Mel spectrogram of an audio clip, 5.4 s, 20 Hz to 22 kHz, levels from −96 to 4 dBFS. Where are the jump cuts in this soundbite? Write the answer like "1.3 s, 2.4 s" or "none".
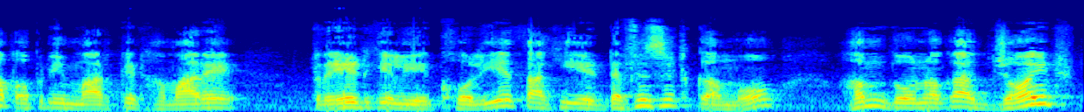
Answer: none

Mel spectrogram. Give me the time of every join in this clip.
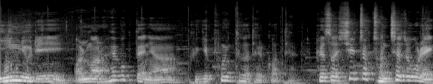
1.9 s

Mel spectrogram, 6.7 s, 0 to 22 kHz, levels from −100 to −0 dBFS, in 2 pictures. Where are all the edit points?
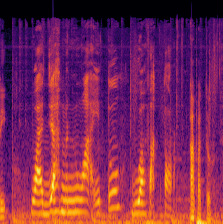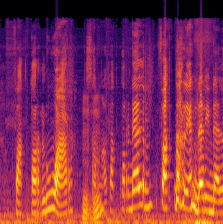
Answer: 5.7 s

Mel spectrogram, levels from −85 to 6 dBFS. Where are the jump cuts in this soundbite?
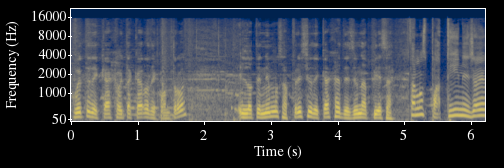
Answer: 5.1 s

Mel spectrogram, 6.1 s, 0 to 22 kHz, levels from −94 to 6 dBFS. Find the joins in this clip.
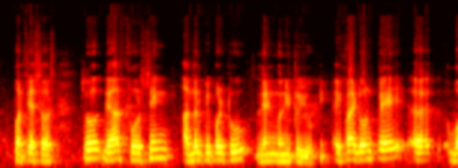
4.2 s

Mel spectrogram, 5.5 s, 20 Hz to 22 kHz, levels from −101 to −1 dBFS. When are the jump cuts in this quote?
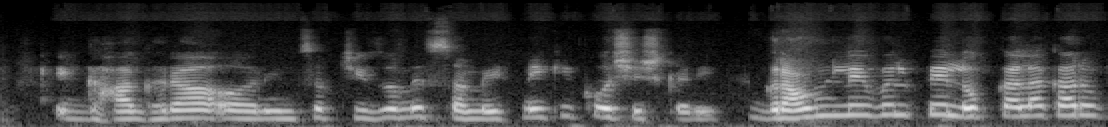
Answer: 3.6 s

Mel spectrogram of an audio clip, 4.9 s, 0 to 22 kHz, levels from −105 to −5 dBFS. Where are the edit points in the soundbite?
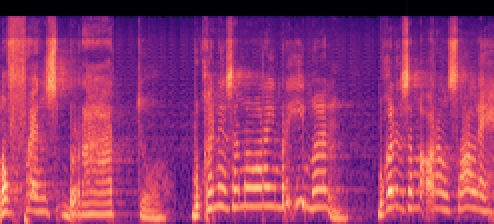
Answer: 1.7 s

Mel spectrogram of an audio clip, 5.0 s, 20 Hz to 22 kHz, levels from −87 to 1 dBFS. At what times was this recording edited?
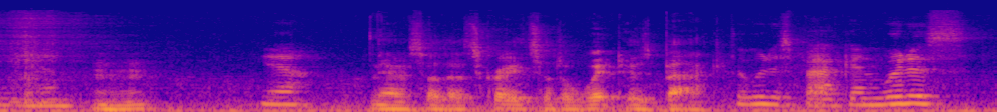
none

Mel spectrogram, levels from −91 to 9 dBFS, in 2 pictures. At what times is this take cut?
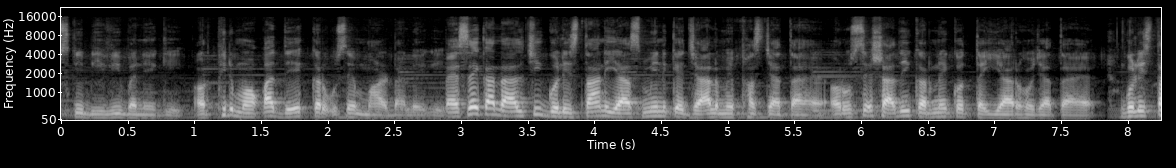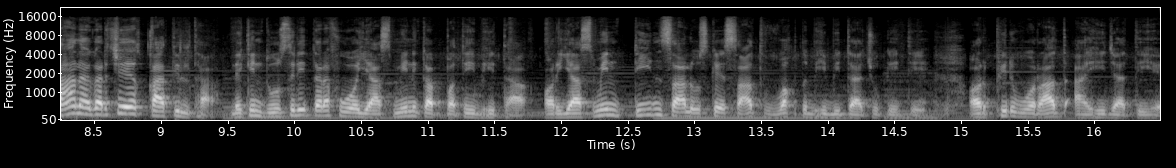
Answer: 2.7 s, 7.8 s, 14.9 s

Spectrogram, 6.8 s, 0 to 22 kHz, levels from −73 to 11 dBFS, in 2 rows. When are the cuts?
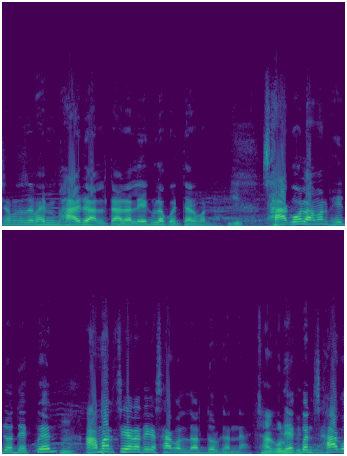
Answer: none

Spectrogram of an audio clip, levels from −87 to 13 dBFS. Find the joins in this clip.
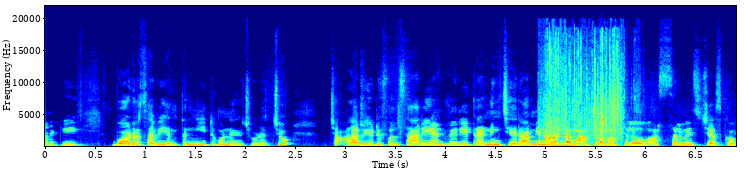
4.9 s

